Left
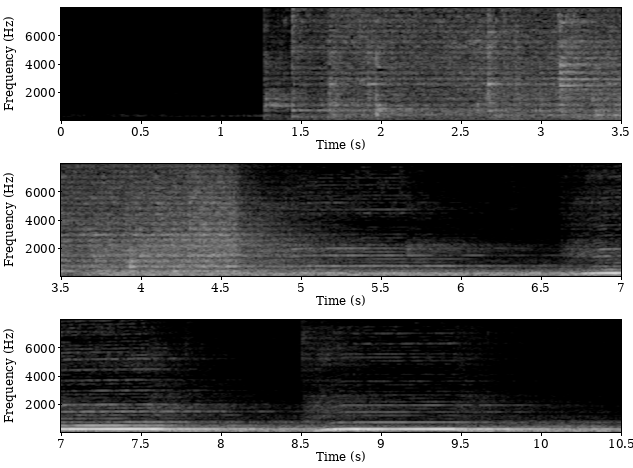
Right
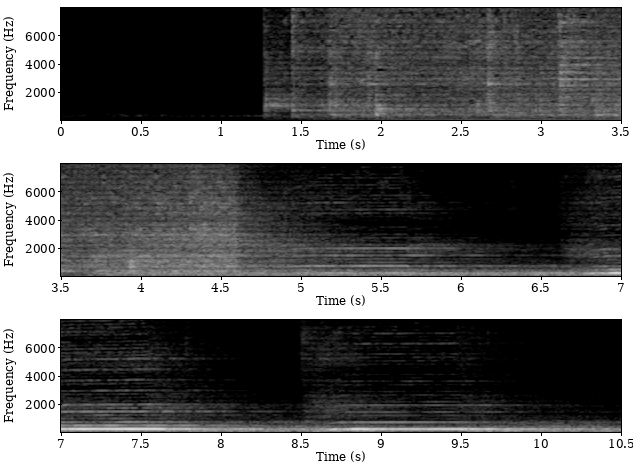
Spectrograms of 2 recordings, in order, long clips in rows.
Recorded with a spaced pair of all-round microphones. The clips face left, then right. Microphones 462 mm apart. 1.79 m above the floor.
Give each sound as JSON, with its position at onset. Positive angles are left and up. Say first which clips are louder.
{"t": 1.3, "sound": "frying", "louder": "left 1 dB", "side_deg": 40, "distance_m": 0.6}
{"t": 3.6, "sound": "a phone buzzing", "louder": "left 2 dB", "side_deg": 75, "distance_m": 2.0}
